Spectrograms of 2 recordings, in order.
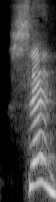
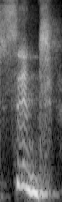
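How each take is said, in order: First: The vowel is an open 'eh' sound. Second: The vowel is a raised 'ih' sound. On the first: "and I go" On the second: "but it's it was accent"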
